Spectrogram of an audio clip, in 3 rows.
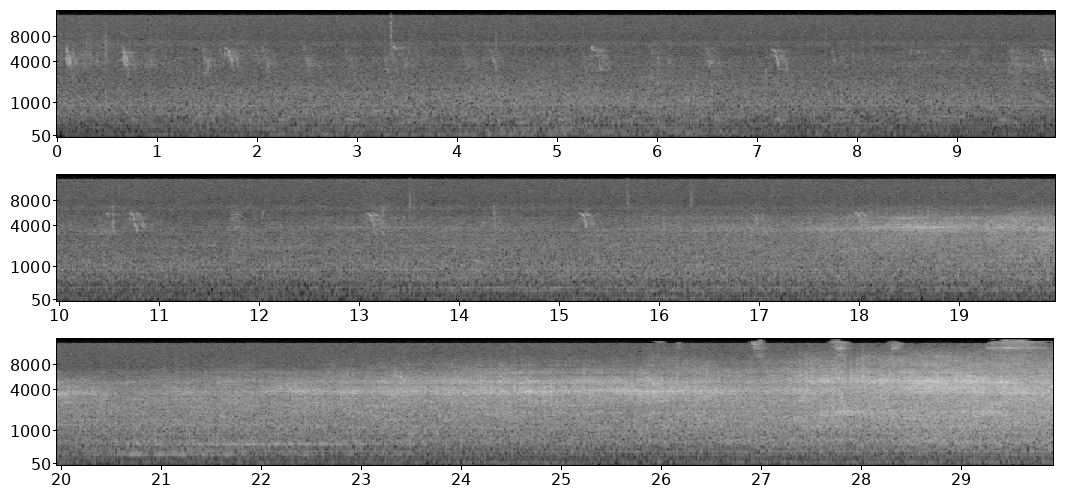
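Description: An EF66 electric locomotive hauling a container freight train approaching from afar, its running rumble building steadily louder, with a high wheel squeal coming in over the last ten seconds.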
